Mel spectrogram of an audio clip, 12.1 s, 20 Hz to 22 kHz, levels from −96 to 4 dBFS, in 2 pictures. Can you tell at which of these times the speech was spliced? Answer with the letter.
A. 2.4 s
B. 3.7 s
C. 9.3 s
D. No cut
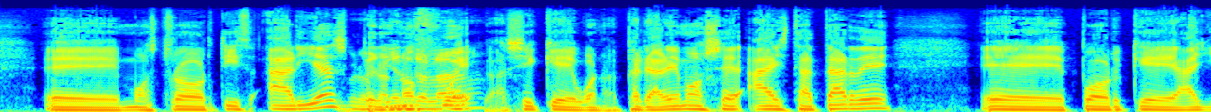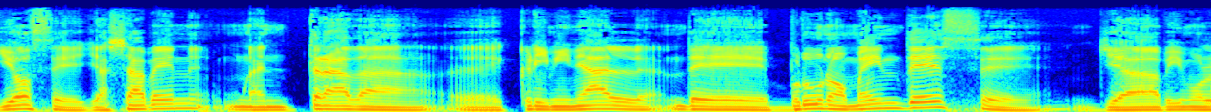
A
